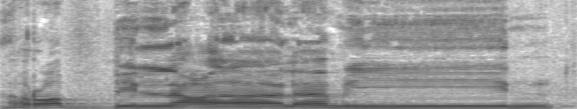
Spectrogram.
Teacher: এখানে রার উপর জবর আছে, তাই এই রাকে মোটা আওয়াজে পড়তে হবে।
